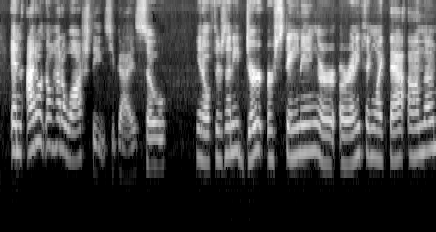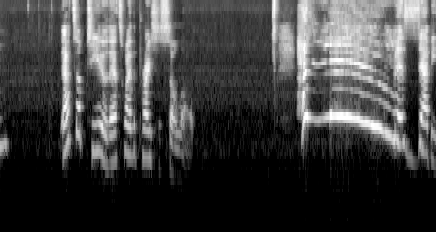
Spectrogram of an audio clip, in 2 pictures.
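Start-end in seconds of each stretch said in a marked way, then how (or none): 11.0-13.1 put-on very high, booming, swooping old-lady voice, hello drawn out. Seller of plush toys greets Miss Zebby on stream: Mrs. Doubtfire voice. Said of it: "That was my best Missus Doubtfire voice".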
